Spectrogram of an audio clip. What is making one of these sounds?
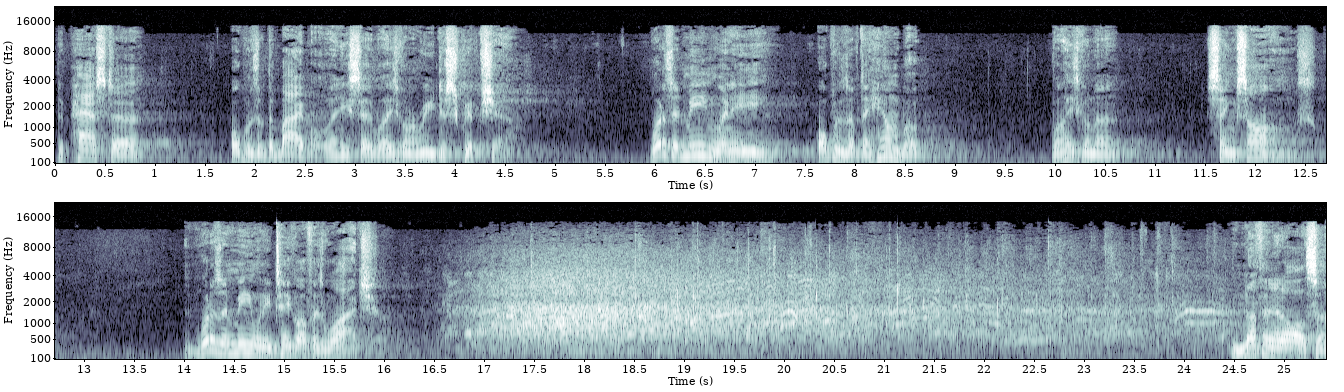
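An elderly man speaks slowly and with feeling into a microphone.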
